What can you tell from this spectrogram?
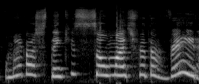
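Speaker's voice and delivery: high sweet customer service voice. Retold or imitated. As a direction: gush over a raid. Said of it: "it's like".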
